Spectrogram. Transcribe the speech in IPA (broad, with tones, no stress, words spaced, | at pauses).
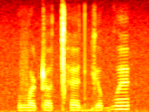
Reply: vʌ˩ʈɜ˩ǀʰɛ˩dɡʲɜ˩ ɡʷɛ˥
